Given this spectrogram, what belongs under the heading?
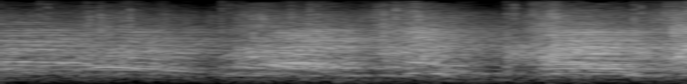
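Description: A wrestling crowd at an IWC Boiling Point event cheers and yells loudly and steadily, a dense roar of many voices swelling in waves with no clear speech over it.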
